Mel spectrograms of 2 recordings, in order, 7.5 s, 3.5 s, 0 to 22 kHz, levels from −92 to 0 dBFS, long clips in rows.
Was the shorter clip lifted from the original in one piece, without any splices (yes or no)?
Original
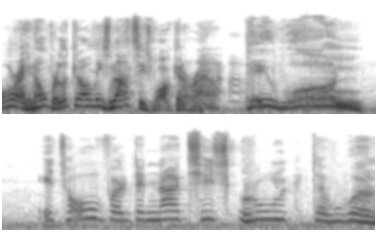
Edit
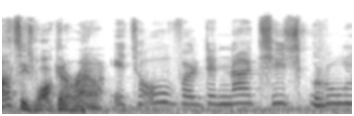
no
